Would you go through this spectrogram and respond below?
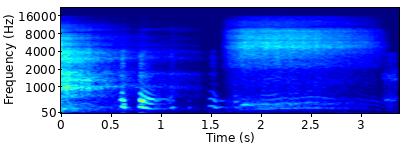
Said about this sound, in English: Let's take deep breaths together. Okay, shall we?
